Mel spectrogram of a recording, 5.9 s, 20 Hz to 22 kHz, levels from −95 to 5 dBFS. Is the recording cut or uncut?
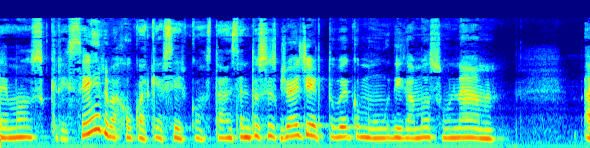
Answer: cut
